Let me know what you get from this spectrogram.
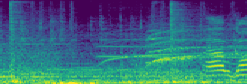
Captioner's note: sirens wailing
